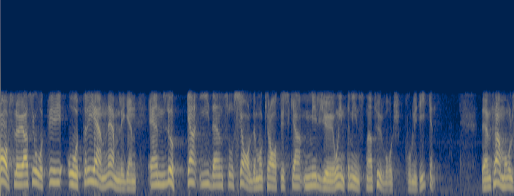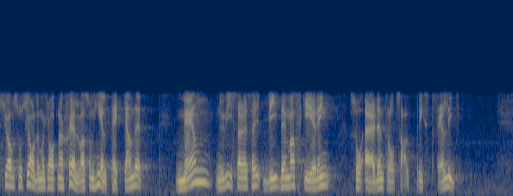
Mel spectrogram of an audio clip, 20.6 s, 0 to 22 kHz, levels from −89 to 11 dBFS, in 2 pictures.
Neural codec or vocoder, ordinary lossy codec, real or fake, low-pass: none; Opus, 32 kbps; real; 3.6 kHz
